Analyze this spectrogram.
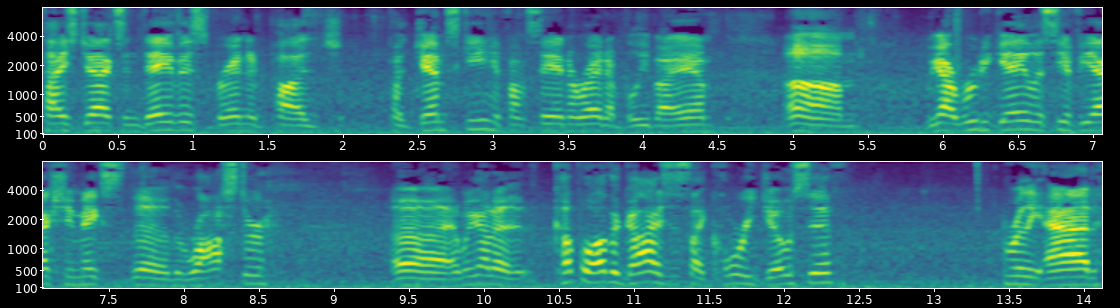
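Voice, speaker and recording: A man talks at a moderate pace with long, frequent pauses, in a dry sound with no echo and noticeable background noise. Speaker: sports fan vlogger. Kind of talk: casual vlog chat. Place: street. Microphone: phone near.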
